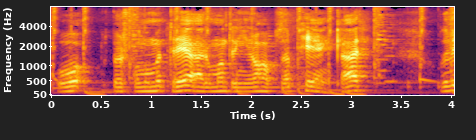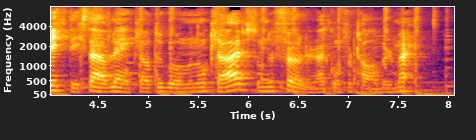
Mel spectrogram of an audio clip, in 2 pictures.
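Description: With clear music playing behind him, a man talks at a fairly quick pace with fairly even intonation. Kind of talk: casual answers to questions. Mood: friendly, relaxed. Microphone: phone near.

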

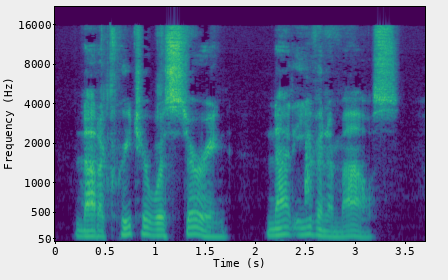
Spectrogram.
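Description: A man speaks in a sing-song way with a gentle tone. His pace is very slow. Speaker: read-aloud narrator. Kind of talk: reading aloud a children's Christmas poem, storybook narration. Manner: gentle, rhythmic, sing-song storyteller's cadence. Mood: gentle festive storytelling. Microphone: phone near.

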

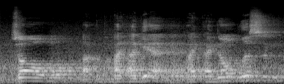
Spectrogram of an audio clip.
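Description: A man with an American accent speaks at a fairly slow pace with fairly even intonation. Noticeable background noise and audible room echo fill the recording. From United States. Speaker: baseball radio broadcaster. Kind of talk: guest talk to a university audience about his career. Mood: warm, reflective. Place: hall.

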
